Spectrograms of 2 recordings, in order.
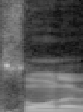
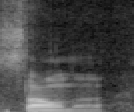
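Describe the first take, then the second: First: The word is said the English way. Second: The word is said the Finnish way. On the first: This is how English speakers usually say it. The speaker calls it wrong. "instead of sauna, which is how we pronounce it" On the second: This is how the people who created it say it. The speaker calls it right. "They pronounce it sauna"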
